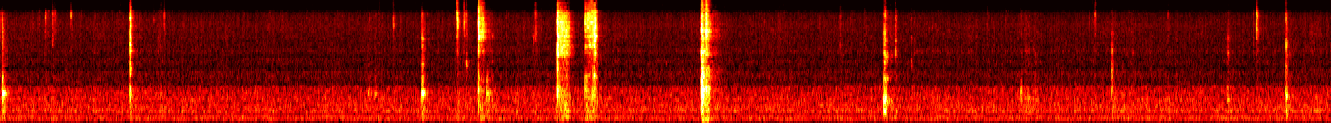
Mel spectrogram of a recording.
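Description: A spoon and bowl clinking against the rim of an aluminium pot as raw shrimp are scraped into simmering curry: a cluster of sharp knocks in the middle, then light spoon taps against the pot near the end while stirring, over a low steady hiss.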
